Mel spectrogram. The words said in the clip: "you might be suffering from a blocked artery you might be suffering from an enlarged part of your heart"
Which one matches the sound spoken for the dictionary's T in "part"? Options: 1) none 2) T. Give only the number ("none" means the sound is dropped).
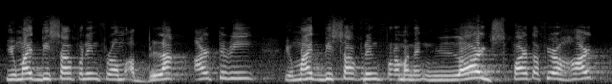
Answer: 2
